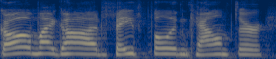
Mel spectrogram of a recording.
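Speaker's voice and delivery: mock-thrilled at a chance meeting, lightly acted; retold excitement. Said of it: "and we're like".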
